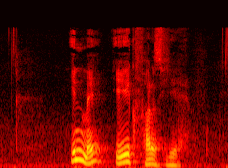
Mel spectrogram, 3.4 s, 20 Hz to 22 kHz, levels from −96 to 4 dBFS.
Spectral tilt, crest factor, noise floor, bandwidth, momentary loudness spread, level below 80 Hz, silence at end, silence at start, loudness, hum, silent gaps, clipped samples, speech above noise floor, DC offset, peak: -7 dB/octave; 18 dB; -63 dBFS; 11.5 kHz; 13 LU; -60 dBFS; 0 s; 1.05 s; -32 LUFS; none; none; under 0.1%; 32 dB; under 0.1%; -16 dBFS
